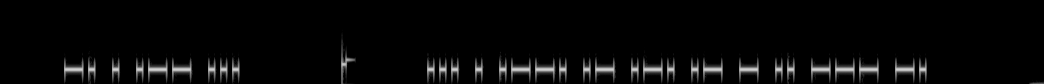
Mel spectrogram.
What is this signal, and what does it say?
Morse code, heard as a keyed tone, about 20 wpm, 700 Hz. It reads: NEWS SEPARATION
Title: Sets of 5 Words - New Word Drill - 20wpm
